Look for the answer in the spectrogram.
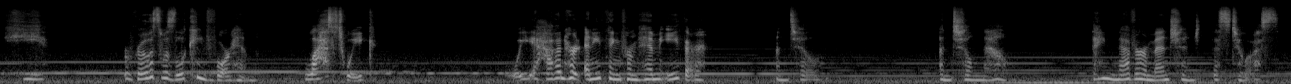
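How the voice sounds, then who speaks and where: A young real estate office worker in a visual novel. Her voice is fairly high, earnest and anxious. Music plays clearly behind her. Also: slow, long pauses. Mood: uneasy.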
